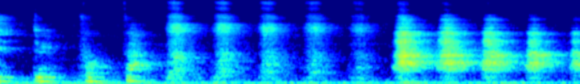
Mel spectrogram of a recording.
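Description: Steady rhythmic breathing during a beginner classical Pilates mat exercise, close and fairly quiet, with about a dozen even inhale and exhale cycles and a few sharper nasal bursts near the start.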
